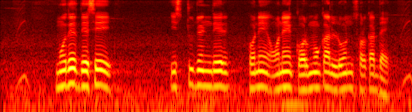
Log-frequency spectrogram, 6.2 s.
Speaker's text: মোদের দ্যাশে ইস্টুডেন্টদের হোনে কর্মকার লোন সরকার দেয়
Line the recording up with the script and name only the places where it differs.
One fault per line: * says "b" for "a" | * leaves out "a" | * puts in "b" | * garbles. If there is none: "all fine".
* puts in "অনেক"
